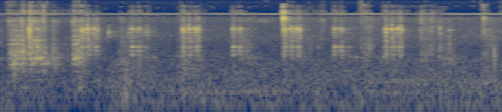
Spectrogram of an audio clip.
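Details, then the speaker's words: Chevrolet Silverado diesel truck, first start after new parts, glow plug module unprogrammed: sharp, unevenly spaced metallic bangs about twice a second with little rumble. Owner suspects the engine is cocked sideways on a broken mount and hitting a brace; unconfirmed. "However, that loud banging sound sounds like, it almost sounds metallic, like there's something, like the motor's cocked sideways."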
